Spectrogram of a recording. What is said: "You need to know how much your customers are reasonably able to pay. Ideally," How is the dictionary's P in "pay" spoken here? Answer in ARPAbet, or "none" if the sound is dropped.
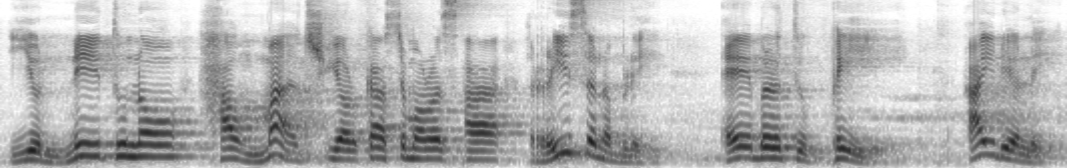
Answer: P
